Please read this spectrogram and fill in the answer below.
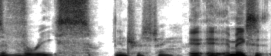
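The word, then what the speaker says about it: Vriess: Is it Rice or is it Vries? In the next scene, Elgin pronounces it as Vries.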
